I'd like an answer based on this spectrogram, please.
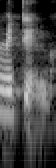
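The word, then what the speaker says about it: meeting: जो फर्स्ट है syllable first word है उसमें आपको साउंड ज्यादा देना है। आपको ई साउंड को थोड़ा लंबा खींचना है। आपको बोलना है मीटिंग।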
